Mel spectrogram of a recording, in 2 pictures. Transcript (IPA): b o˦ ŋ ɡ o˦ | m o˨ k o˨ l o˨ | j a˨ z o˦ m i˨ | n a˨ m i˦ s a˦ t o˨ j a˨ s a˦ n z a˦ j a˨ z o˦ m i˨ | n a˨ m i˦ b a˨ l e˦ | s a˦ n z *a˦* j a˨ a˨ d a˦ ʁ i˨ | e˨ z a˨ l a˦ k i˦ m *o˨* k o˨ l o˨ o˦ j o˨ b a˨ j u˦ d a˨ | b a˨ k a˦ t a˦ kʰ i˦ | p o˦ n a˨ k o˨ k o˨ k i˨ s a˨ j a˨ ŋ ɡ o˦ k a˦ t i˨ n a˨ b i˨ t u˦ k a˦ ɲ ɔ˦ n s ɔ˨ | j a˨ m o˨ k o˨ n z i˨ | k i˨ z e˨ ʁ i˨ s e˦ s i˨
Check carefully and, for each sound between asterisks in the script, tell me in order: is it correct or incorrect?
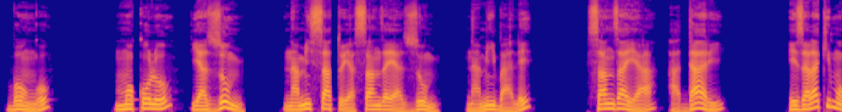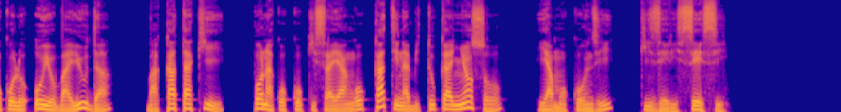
correct, correct

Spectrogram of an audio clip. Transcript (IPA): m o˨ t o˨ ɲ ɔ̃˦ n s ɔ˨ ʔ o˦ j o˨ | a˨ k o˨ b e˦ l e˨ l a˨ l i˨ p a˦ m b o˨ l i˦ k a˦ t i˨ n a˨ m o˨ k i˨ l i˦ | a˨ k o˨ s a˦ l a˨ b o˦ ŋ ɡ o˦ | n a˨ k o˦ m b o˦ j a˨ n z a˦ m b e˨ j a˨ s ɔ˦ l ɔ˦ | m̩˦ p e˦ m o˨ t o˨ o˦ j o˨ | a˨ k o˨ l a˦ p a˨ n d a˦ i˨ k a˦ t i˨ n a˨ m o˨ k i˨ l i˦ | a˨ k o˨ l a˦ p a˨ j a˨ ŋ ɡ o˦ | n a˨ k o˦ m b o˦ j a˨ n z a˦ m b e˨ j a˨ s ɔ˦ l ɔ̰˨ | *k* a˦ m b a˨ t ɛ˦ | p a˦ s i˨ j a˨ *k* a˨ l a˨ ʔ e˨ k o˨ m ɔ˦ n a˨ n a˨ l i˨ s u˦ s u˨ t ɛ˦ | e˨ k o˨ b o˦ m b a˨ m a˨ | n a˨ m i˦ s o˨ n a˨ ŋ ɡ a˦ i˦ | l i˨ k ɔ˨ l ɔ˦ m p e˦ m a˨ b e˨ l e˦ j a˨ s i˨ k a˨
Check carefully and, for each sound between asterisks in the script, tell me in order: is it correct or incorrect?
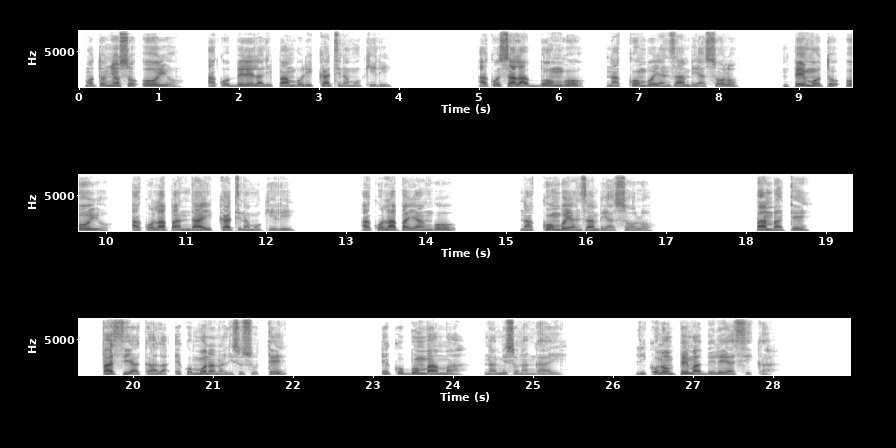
incorrect: p, correct

